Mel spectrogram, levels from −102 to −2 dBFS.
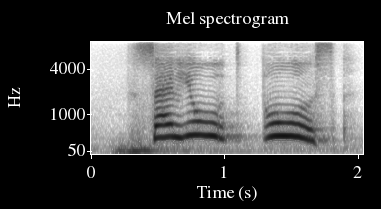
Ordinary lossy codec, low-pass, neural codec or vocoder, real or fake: none; none; codec, 16 kHz, 0.5 kbps, FunCodec, trained on Chinese and English, 25 frames a second; fake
